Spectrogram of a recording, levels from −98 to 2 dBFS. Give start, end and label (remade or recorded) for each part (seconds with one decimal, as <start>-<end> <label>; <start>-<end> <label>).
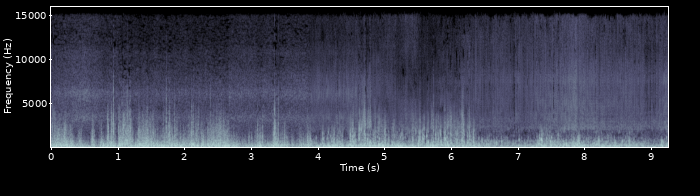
0.0-3.9 recorded; 3.9-9.3 remade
